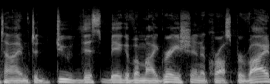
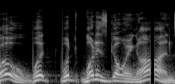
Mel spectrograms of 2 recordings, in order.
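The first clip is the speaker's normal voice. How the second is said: put-on, high, panicked, freaked-out alarm; 9 semitones higher than usual. Retelling his reaction to outage messages on landing: imitating someone freaking out. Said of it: "freaking out".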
